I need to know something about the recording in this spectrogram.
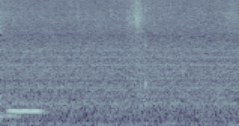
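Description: A man's short, steady hum at one pitch, like a hesitating "mm", for under half a second, then a steady hiss of room noise through the microphone.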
